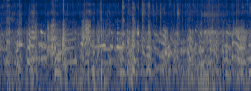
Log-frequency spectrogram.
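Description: Chickens eating fermented wheat bran make a dense, close chorus of short clucks that continues throughout.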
